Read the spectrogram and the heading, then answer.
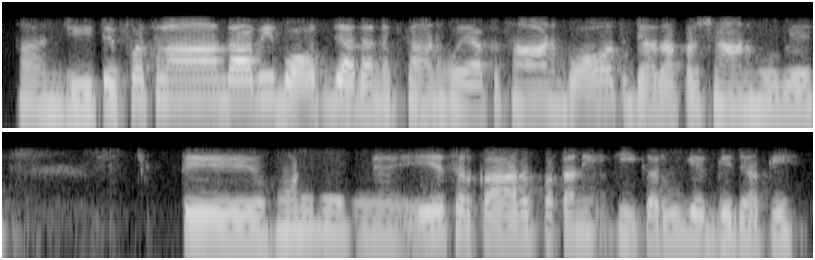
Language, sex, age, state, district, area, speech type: Punjabi, female, 30-45, Punjab, Muktsar, urban, conversation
